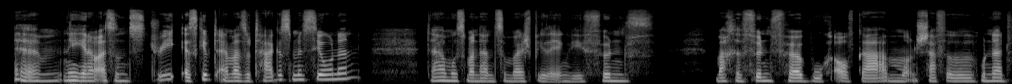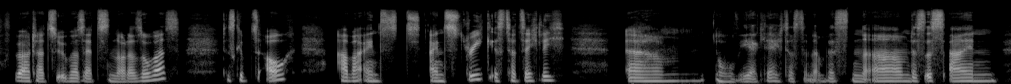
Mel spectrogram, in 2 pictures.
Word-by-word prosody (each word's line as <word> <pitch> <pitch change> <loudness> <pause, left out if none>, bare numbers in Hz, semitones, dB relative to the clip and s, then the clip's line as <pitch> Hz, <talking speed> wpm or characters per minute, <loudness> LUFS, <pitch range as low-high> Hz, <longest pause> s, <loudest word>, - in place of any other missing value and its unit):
Ähm, 165 -5 -1
ne, 180 0 +1
genau, 165 -1 +4
also - - +4
'n 160 -1 -8
Strea 200 +8 +2
es - - +5
gibt 225 -1 +1
einmal 165 +1 +1
so 155 0 -1
Tagesmissionen. 225 - +1 0.7
Da 175 +1 -1
muss 170 -1 +1
man 150 0 +1
dann 145 0 -3
zum 145 +1 +1
Beispiel 145 0 -3
irgendwie 135 -1 -5
5 155 0 -3 0.6
mache 160 - -2
5 165 +2 0
Hörbuchaufgaben 145 -1 0
und - - -4
schaffe 150 0 +1
100 160 -1 -1 0.2
Wörter 155 -4 0
zu 140 - +3
übersetzen 145 -1 +1
oder 135 +1 -2
so 165 +4 -2
was. 240 +5 +1 0.4
Das - - +2
gibt's - - -4
auch, - - +2 0.5
aber 160 0 0
ein 155 - -2
S 150 - +2
St - - +2
ein 150 0 0
Streak 220 - +5
ist 170 +1 +2
tatsächlich, 170 +4 -1 0.6
ähm 155 +2 -3
oh, 130 -2 -9
wie 135 - -7
erkläre 140 +4 -5
ich 145 - -8
das 135 - -4
denn - - -8
am - - -10
besten? 140 0 -2
Ähm, 150 0 0
das 155 -1 +1
ist 165 - +5
ein 155 +1 -1
155 Hz, 165 wpm, -27 LUFS, 145-170 Hz, 0.7 s, es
